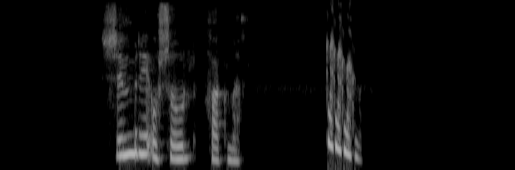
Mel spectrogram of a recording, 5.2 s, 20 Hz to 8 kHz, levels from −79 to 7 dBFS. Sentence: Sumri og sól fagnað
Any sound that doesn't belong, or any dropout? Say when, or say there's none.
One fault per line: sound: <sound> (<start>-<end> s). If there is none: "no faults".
sound: chirp (3.3-3.6 s)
